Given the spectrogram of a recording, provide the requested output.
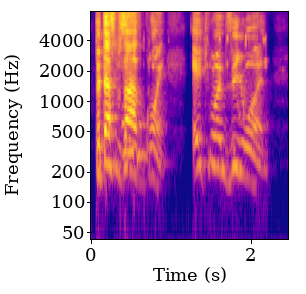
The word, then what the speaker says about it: H1Z1: The game he's gonna talk about is H1Z1? – Yes, you said it right.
